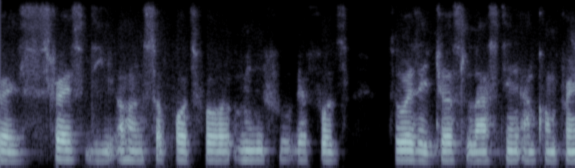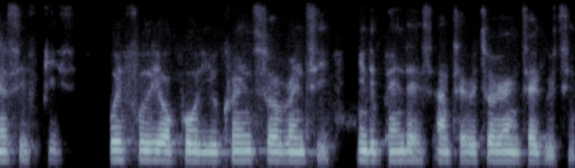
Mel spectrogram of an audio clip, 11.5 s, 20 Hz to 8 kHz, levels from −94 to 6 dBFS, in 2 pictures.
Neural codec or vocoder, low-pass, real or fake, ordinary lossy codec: none; 7.2 kHz; real; Opus, 16 kbps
